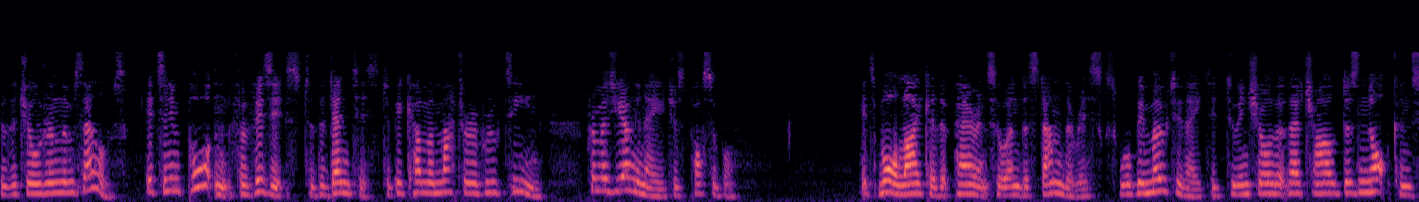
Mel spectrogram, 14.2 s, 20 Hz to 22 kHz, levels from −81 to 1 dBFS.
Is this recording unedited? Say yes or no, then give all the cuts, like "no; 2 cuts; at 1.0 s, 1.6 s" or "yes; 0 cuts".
no; 1 cut; at 1.3 s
